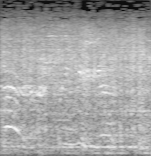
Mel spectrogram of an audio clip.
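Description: Heavy metal band playing live in a raw concert recording: a dense wall of distorted electric guitar and bass, with a steady low note under higher notes that slide and bend in pitch.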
